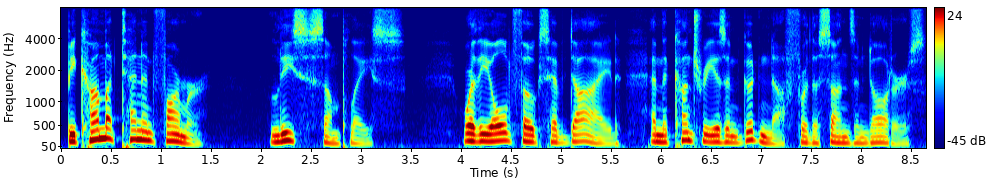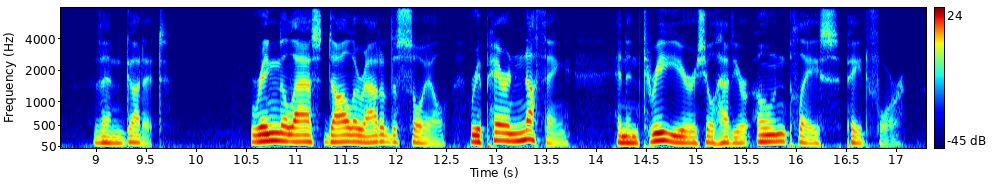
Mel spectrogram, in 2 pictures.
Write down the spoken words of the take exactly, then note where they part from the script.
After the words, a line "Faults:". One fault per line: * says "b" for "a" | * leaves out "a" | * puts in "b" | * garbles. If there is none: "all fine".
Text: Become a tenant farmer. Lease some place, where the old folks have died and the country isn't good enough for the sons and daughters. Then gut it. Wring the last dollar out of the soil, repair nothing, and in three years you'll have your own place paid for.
Become a tenant farmer. Lease some place, where the old folks have died and the country isn't good enough for the sons and daughters. Then gut it. Wring the last dollar out of the soil, repair nothing, and in three years you'll have your own place paid for.
Faults:
all fine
